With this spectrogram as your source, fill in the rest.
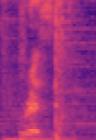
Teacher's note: S is becoming a Z if it's in between two vowels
